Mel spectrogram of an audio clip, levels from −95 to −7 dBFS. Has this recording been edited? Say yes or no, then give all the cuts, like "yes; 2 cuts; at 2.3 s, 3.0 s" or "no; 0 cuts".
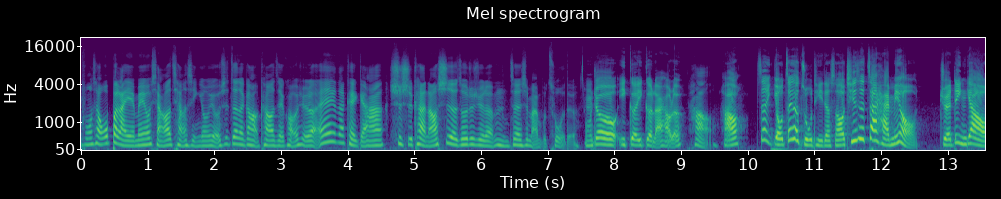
yes; 1 cut; at 4.6 s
